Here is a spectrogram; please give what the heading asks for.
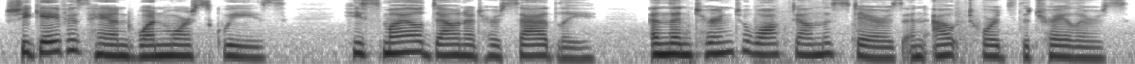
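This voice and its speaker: A woman's voice: mid-range voice, normal speed. Woman narrating a scripted story.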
